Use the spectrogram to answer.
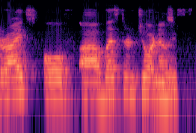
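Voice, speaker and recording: The speaker is a woman. She talks in a Russian accent. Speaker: journalist and human rights defender. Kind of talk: formal speech at a meeting. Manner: formal.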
